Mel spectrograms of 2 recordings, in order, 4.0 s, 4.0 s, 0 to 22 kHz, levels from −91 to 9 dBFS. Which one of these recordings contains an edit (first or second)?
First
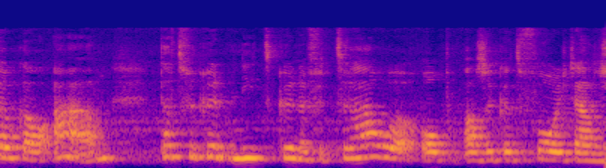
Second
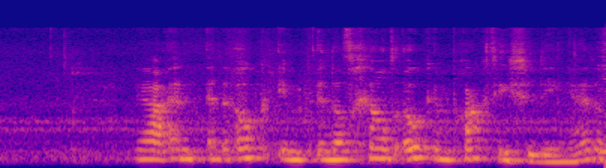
second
